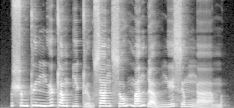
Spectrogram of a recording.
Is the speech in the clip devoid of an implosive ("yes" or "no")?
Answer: no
